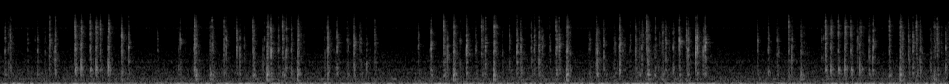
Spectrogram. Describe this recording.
Computer keys being typed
